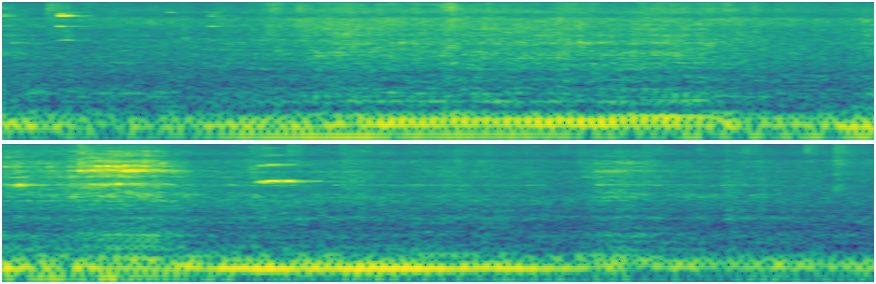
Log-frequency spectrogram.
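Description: A low engine-like rumble, as from a motor vehicle running, swelling twice: about a second and a half in and again around five and a half seconds in.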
